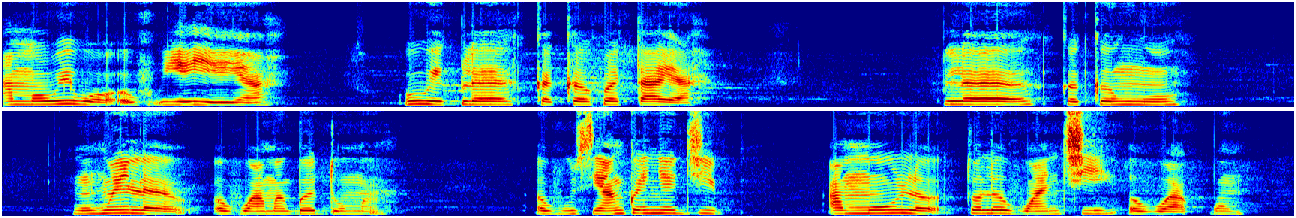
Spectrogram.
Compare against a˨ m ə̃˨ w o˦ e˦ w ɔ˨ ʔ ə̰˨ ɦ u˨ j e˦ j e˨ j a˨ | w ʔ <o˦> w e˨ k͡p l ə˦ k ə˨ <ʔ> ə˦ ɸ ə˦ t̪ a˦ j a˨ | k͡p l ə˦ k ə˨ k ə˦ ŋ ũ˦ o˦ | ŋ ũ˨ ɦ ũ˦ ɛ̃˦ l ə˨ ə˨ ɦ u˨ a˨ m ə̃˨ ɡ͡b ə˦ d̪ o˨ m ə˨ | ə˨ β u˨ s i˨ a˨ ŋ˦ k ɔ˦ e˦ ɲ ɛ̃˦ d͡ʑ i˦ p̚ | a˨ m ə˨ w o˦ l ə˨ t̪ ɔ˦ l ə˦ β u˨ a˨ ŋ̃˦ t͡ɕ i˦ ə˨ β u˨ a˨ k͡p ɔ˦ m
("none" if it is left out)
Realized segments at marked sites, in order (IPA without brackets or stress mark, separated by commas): o˦, k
